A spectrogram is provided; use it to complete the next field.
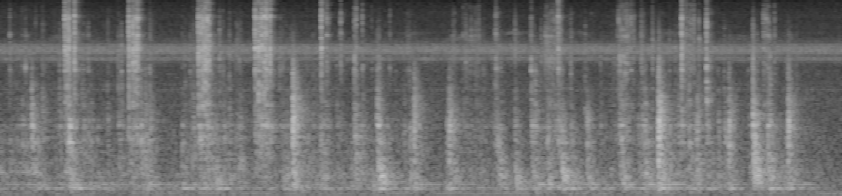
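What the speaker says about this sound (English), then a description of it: "Now you're ready to tighten that cross bolt back up." Ratchet wrench tightening a cross bolt on an older MTD mower's wheel and axle assembly, a fast run of close, crisp metallic clicks in repeated bursts with no talking.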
